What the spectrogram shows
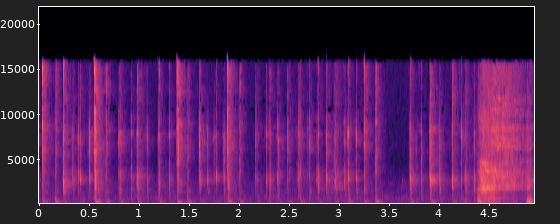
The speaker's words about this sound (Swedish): alltså han är, hans jävla låter som att han slår sönder hela sitt skriv varje gång han skriver.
